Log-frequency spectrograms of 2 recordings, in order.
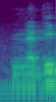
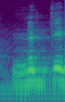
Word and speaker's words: ندی: رکنا پڑ رہا ہے۔ یہ لفظ ندی، اس کے دو تلفظ ہیں اور دونوں صحیح ہیں، ندی بھی ٹھیک ہے اور ندی بھی ٹھیک ہے۔ اچانک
